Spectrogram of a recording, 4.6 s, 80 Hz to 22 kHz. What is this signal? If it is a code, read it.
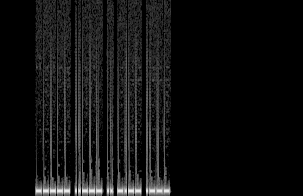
Morse code, heard as a keyed tone, about 44 wpm, 700 Hz. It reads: 02IYJ
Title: Code Groups - 5 Letter:Numbers - 45wpm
